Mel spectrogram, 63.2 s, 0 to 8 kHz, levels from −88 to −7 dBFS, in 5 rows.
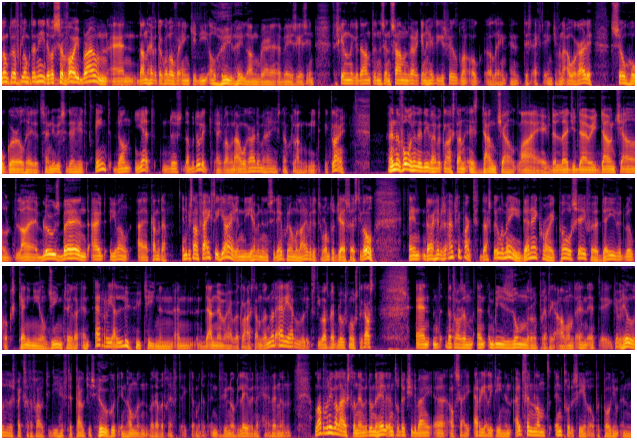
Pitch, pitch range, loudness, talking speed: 100 Hz, 90-115 Hz, -25 LUFS, 200 wpm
